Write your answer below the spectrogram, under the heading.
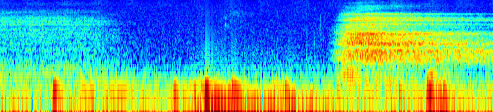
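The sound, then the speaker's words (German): A deep breath: a soft, airy rush of breathing, faint and alone, that swells in the second half with a few low soft thumps. “und dann nimm jetzt mal einen dankbaren, tiefen, liebevollen Atemzug.”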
